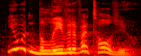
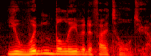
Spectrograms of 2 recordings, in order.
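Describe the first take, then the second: First: Said in the usual way. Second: Quiet God reply. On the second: Acted. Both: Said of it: "That's what God was saying".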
